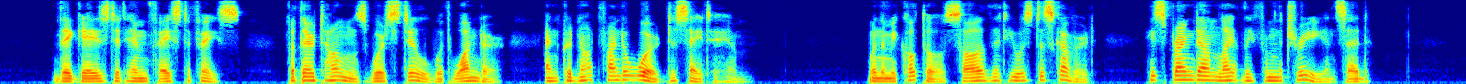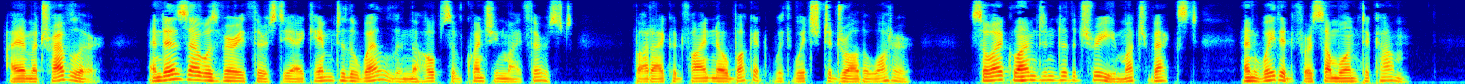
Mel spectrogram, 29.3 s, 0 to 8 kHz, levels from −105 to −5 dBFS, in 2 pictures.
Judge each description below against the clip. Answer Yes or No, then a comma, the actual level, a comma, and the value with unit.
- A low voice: Yes, low, 110 Hz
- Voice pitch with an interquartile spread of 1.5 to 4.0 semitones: No, average, 5.0 semitones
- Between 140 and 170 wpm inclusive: No, average, 185 wpm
